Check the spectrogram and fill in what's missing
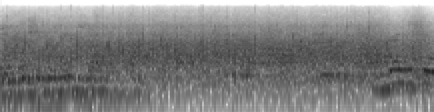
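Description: Crowd applause rises at a political gathering held at Superstudio in Milan, thick, continuous clapping from many people throughout, with a voice speaking over it.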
